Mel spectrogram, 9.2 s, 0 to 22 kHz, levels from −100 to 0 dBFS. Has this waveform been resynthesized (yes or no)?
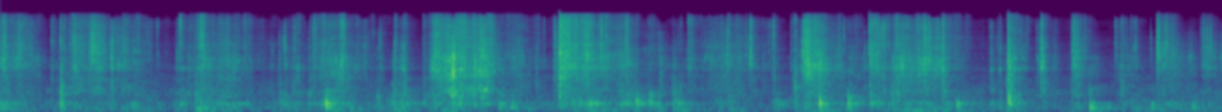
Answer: yes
